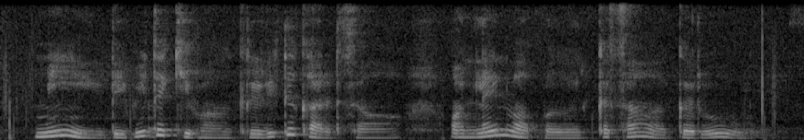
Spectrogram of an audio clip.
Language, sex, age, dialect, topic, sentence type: Marathi, female, 31-35, Northern Konkan, banking, question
